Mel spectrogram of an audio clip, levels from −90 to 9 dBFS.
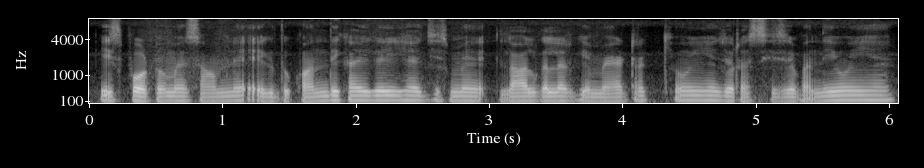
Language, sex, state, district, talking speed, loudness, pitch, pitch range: Hindi, male, Uttar Pradesh, Saharanpur, 225 wpm, -22 LUFS, 115 Hz, 105-125 Hz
